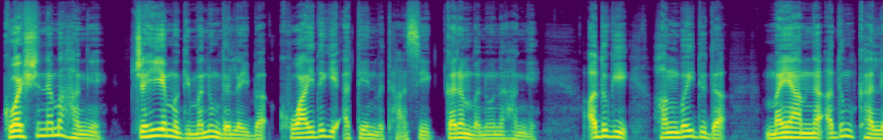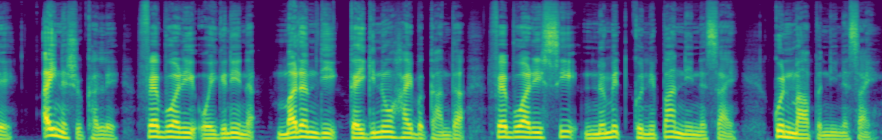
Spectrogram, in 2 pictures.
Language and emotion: Manipuri, neutral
